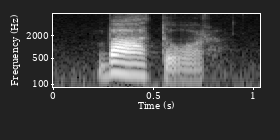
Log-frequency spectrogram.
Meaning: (adjective) courageous, brave, valiant; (noun) courage; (conjunction) although, though
- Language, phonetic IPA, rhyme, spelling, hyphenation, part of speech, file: Hungarian, [ˈbaːtor], -or, bátor, bá‧tor, adjective / noun / conjunction, Hu-bátor.ogg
